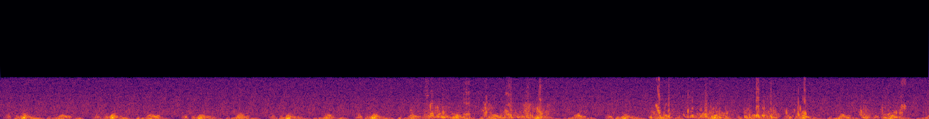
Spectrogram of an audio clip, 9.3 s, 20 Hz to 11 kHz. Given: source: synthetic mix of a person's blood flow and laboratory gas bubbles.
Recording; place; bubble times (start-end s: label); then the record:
Doppler ultrasound of blood flow; precordium
4.08-4.75 s: bubbles
4.80-5.53 s: bubbles
6.47-8.11 s: bubbles
8.58-8.74 s: bubbles
8.79-9.08 s: bubbles
From the record:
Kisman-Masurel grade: 222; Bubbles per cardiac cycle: several, 3 to 8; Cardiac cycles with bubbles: 10 to 50%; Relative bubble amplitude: moderate (0.250 to 0.450); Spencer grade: 2 (many but less than half of the cardiac periods contain bubble signals, singularly or in groups); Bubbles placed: anywhere in the cardiac cycle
